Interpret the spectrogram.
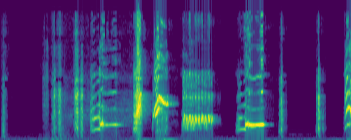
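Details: Greater green leafbird singing a varied phrase of clear whistled notes, short rising slurs and buzzy bursts, mixed with sharp chirps, with brief pauses between elements.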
